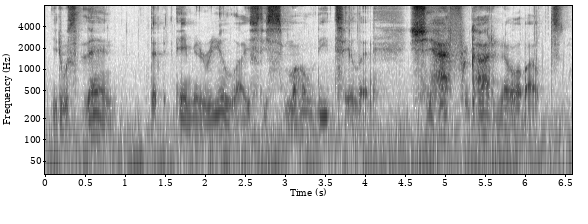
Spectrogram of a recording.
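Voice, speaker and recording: A man whispers as noticeable noise plays in the background. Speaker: amateur storyteller. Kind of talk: read story.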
